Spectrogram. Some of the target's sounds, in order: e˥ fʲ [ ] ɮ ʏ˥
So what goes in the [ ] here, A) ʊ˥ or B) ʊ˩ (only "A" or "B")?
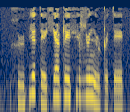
A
